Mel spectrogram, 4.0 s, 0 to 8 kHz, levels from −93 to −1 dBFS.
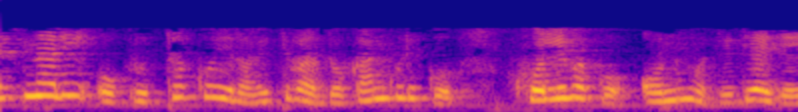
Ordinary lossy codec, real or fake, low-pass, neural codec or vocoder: AAC, 16 kbps; real; 7.2 kHz; none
